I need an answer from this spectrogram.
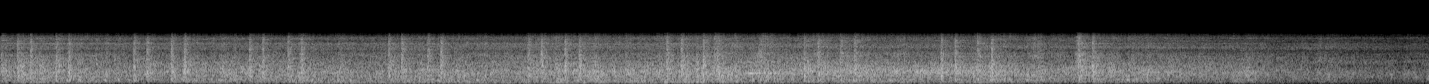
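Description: KiwiRail train rolling past, its wheels clicking over the rail joints. The sound fades away over the last couple of seconds as the end of the train passes.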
